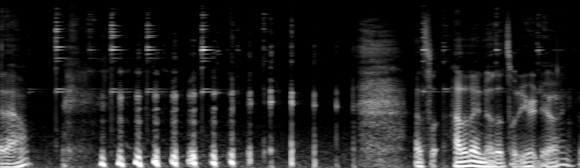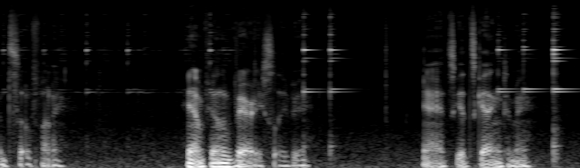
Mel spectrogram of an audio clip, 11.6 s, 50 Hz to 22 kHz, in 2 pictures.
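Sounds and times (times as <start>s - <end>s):
speech: 0.0s - 2.6s, 3.6s - 6.6s, 7.7s - 9.1s, 10.0s - 11.2s
utensil clinking while stirring something in a container: 0.0s - 2.9s, 4.1s - 9.4s, 10.6s - 11.5s.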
